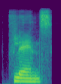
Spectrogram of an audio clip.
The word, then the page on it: flense: Indian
